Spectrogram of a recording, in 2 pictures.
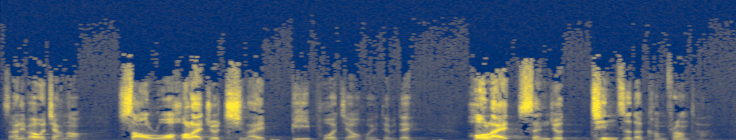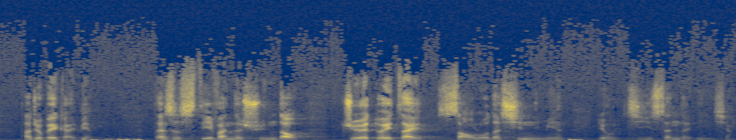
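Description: A man preaching a sermon as pastor, animated, with dramatic asides. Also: lowish voice, moderate pace, slightly rough. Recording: long hall reverb.

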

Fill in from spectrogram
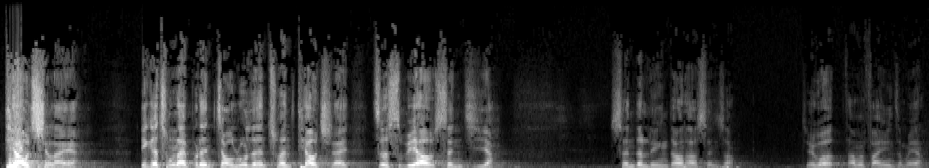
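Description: A man's voice: mid-range voice, brisk, husky. Joking male pastor in a reverberant hall. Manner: lively, joking, asks the congregation questions. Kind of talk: preaching a sermon. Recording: long church-hall reverb.

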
